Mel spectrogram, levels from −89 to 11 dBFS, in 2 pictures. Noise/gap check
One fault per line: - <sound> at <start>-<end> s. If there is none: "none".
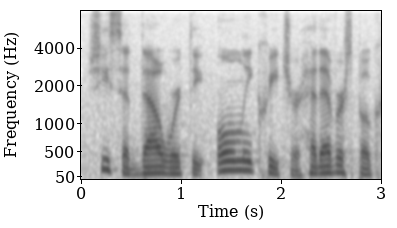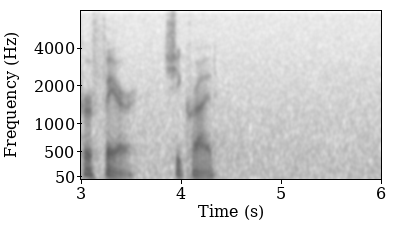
none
